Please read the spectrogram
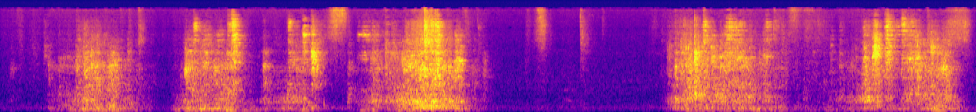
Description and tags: Chair moving on a wood floor
Chair moving around on a wooden floor
Chair, Drag, OWI, Pulled, Push, Wood-floor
